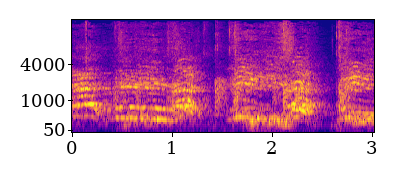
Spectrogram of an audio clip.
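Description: A British wrestling crowd roars and cheers loudly at a charity show, sustained chanting and yelling in surging waves with brief dips, filling the hall throughout.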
